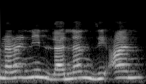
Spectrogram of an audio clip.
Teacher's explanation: dengung yang pertama adalah pada huruf nun yang tak ada baris. Huruf nun yang tak ada baris tu nun yang kedua.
